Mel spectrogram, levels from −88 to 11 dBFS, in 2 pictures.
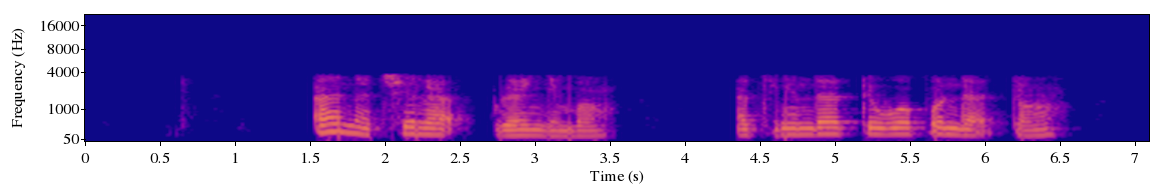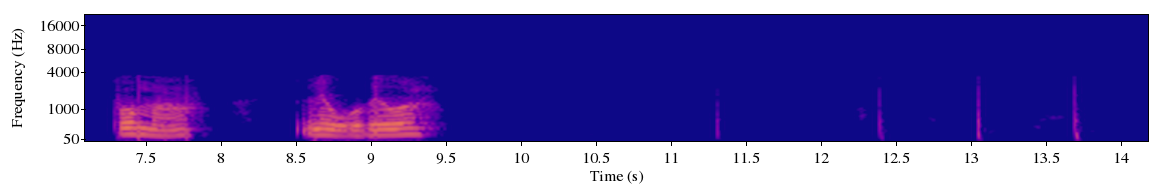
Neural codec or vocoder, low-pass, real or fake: none; 3.6 kHz; real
